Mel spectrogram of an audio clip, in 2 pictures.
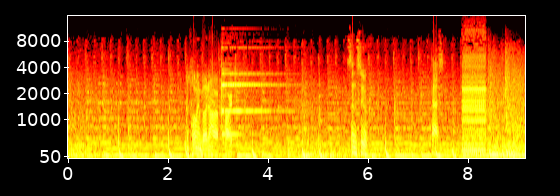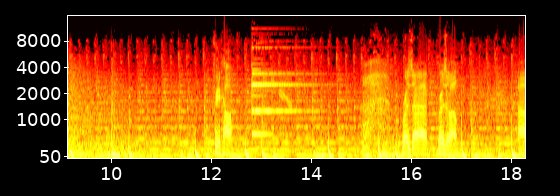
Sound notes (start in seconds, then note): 7.8 buzzer sounds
